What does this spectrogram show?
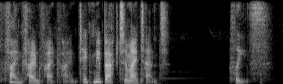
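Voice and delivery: reluctant, grudging tone. Narrating a character who grabs your jacket sleeve: reluctant giving in. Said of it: "she will grab on to like your jacket sleeve and she goes".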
